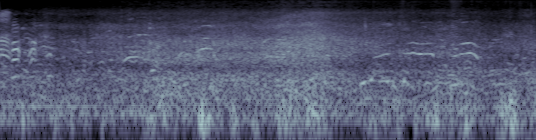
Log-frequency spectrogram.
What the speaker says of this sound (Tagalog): Naliligo na po yung mga bato sa dagat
